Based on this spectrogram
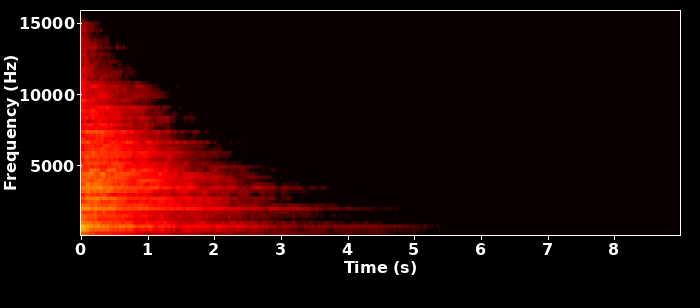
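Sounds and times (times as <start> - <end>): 
16-inch crash cymbal hit on the edge: 0.0 - 1.7.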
